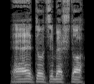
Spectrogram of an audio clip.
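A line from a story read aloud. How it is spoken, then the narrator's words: Man wheezing hoarsely. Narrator (Russian): опять прохрипел мужчина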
